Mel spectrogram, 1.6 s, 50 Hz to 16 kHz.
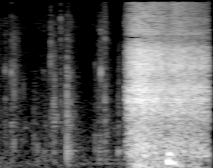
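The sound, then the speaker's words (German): A plastic bag of old, scratched 2x4 LEGO tiles crinkles loudly, a sudden burst of rustling and rattling after a second of quiet faint handling noises. “Die sind nicht nur in der Tüte ein bisschen geschüttet ja. worden aber die Tüte sieht völlig okay aus.”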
